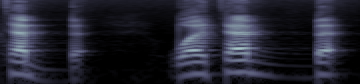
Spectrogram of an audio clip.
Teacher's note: This b shaking. If I don't shake it, if I say وَتَبْ, that's wrong. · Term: qalqala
